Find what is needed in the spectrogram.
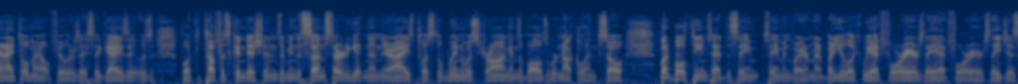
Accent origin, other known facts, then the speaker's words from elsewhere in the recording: Fall Creek, Wisconsin, United States; and you know, I'm from Fall Creek, and I was there for 8 years as an assistant coach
